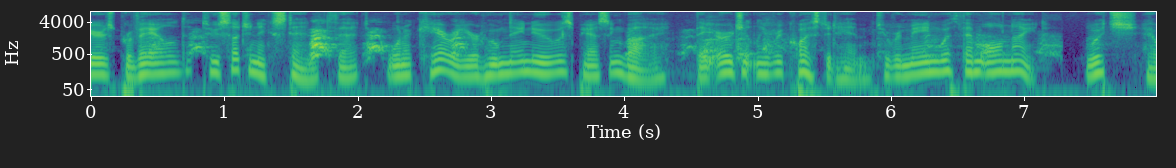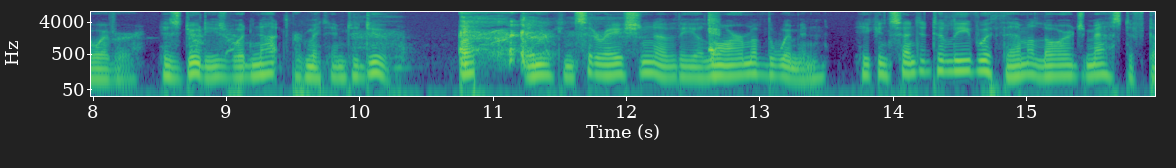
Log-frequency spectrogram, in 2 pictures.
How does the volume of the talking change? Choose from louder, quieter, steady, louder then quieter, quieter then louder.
steady.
